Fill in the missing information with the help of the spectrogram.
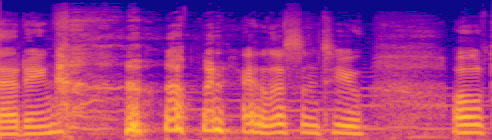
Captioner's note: laughter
